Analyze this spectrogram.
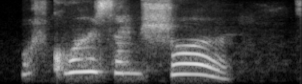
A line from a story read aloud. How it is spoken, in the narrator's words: spluttered the old man excitedly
